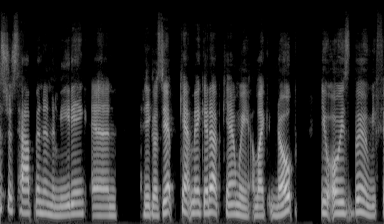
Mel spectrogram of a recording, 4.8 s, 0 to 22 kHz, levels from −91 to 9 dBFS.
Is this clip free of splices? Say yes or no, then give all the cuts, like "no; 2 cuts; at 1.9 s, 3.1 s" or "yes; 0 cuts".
no; 2 cuts; at 1.6 s, 3.8 s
